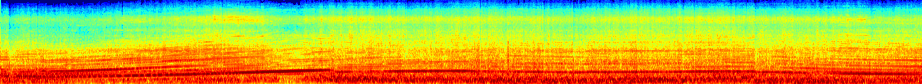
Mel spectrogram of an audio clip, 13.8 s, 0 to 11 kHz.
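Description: Suzuki GSX-R600 inline-four sportbike engine, heard from onboard, revving hard under acceleration with its pitch climbing for about five seconds, then held high and steady at speed, and dropping off near the end as the bike slows.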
